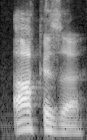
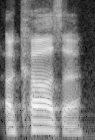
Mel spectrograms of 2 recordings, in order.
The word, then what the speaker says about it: Akaza: know who that is i know akaza not a causa it's awesome to say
